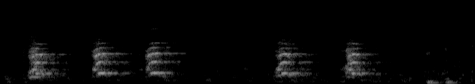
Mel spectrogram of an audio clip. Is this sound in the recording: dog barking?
yes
